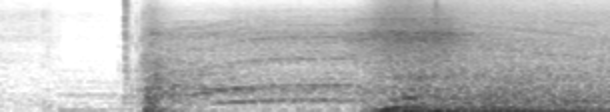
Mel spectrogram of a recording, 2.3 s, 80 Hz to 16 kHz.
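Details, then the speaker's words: 1991 BMW E31 850i, M70B54 V12 cold start after a two-year restoration: the engine catches cleanly and revs rise, with a thin whine following engine speed from the complaining power steering pump. "Oh, it starts really nice, except for that stupid PS pump. Stop whining!"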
